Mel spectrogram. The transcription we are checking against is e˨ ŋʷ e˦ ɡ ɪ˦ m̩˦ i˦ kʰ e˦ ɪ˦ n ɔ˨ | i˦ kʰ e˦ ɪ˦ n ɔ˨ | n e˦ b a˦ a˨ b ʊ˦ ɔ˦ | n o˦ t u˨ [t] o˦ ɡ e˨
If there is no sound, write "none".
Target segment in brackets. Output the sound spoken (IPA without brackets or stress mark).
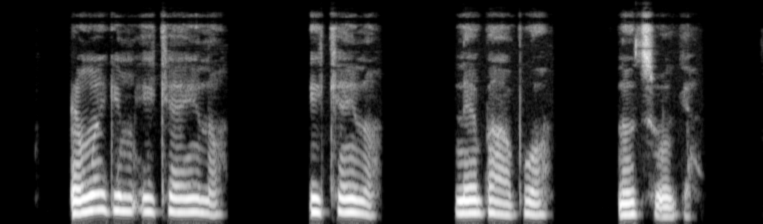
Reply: none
